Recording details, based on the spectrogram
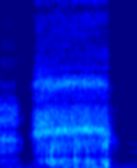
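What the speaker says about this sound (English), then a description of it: "Heavy breathing." A single heavy, wheezy breath drawn close to the microphone, lasting about a second between brief pauses, with no talking.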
